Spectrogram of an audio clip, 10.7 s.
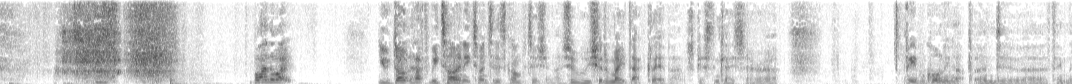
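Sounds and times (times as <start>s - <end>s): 
nose blowing: 0.5s - 2.0s
speech: 2.6s - 3.0s, 3.8s - 8.2s, 9.0s - 10.7s.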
